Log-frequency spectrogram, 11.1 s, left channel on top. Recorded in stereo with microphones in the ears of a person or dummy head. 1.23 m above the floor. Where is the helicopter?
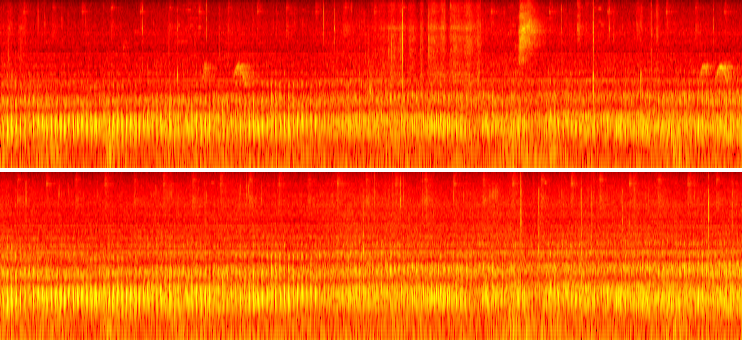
65° right (ahead or behind); by 11.2 s 60° right (ahead or behind).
